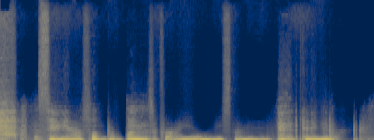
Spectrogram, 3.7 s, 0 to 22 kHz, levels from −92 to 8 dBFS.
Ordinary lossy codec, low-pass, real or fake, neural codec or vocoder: none; none; fake; codec, 44.1 kHz, 0.9 kbps, DAC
